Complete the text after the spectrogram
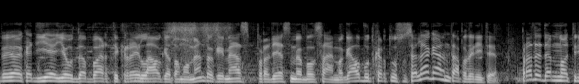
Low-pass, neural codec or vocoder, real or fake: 7.2 kHz; none; real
